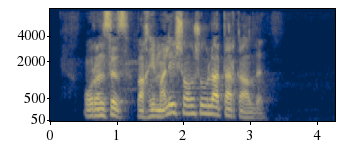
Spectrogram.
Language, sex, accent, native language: Uzbek, male, Toshkent shahri, Uzbek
